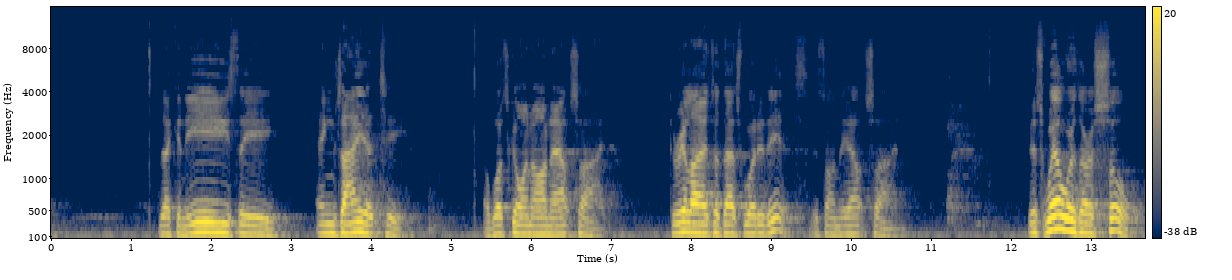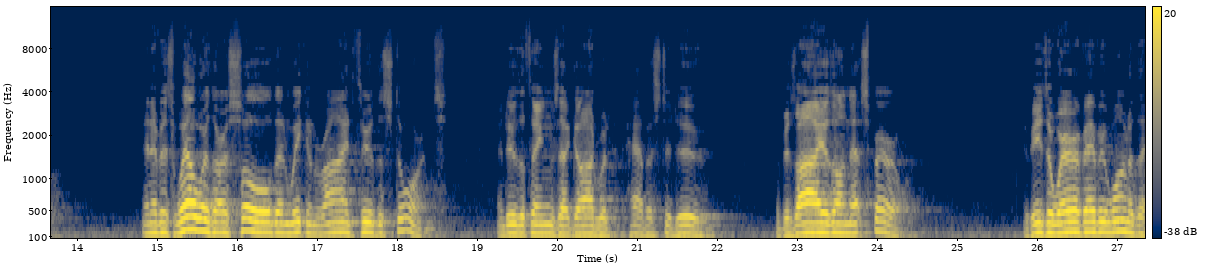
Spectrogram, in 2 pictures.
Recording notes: Downtown Church Of Christ Audio Sermon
